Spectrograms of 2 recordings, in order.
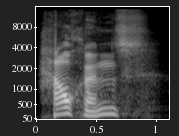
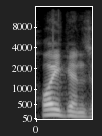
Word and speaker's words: Huygens: It was solved by the Dutch physicist Huygens, or Huygens as we tend to pronounce it in English, and this was a related problem, the tautochrone problem, which was how to design a pendulum.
